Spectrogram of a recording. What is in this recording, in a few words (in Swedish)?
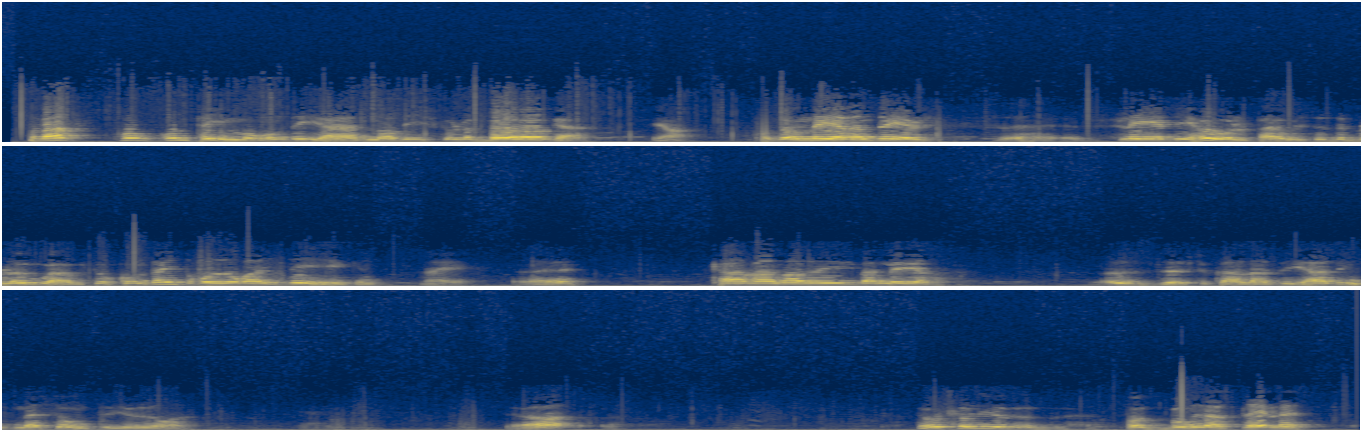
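Gråmanstorp Skåne, dialekter svenska sagor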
